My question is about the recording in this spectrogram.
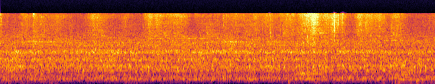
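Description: Steady background noise, an even hiss with no clear source, with a few faint light ticks about three seconds in.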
